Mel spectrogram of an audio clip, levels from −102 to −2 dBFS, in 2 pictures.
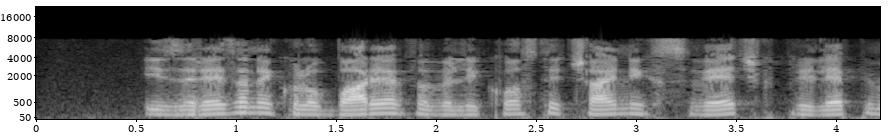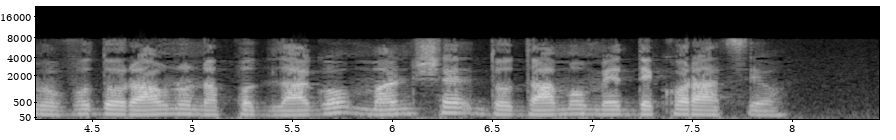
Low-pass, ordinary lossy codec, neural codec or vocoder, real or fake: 19.8 kHz; AAC, 24 kbps; none; real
